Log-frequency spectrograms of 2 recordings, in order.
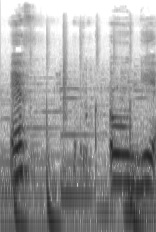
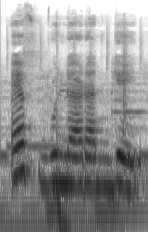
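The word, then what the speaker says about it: f∘g: komposisi adalah seperti ini dibacanya Bundaran nanti adek-adek jangan membaca dengan f o g akan tetapi dibaca dengan F Bundaran G dengan ketentuan F Bundaran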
